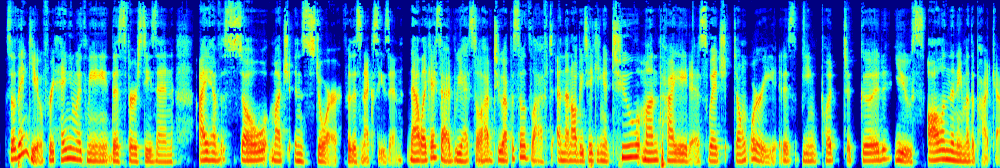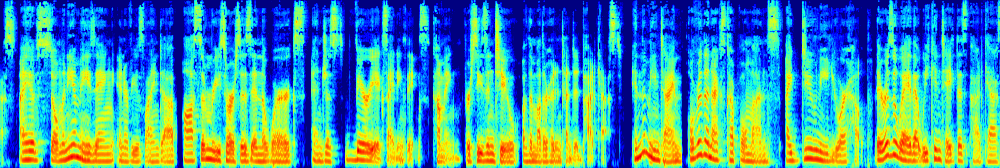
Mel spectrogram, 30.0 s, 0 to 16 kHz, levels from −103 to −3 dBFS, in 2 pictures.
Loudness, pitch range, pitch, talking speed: -20 LUFS, 155-195 Hz, 170 Hz, 210 wpm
